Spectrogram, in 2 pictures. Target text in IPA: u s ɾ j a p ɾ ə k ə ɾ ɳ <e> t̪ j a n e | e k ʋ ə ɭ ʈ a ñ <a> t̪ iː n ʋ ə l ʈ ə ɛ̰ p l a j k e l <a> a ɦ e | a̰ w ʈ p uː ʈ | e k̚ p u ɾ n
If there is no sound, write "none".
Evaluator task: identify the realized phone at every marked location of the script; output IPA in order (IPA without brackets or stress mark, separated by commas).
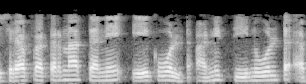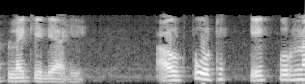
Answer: a, i, e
